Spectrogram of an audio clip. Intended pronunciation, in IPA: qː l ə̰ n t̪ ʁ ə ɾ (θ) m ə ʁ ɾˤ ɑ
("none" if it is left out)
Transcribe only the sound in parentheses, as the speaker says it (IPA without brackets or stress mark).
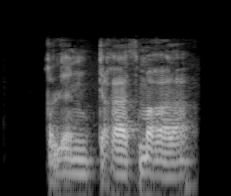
θ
